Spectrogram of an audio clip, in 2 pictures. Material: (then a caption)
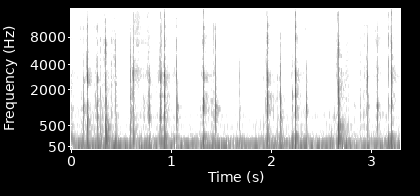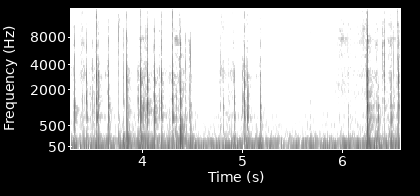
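Plastic. Fingertips type steadily on a D84 mechanical keyboard with brown switches and cream and red plastic keycaps. The keystrokes are quick, dry clacks that stop almost instantly, with a bright click over a soft low thump. One noticeably harder stroke lands near the end.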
